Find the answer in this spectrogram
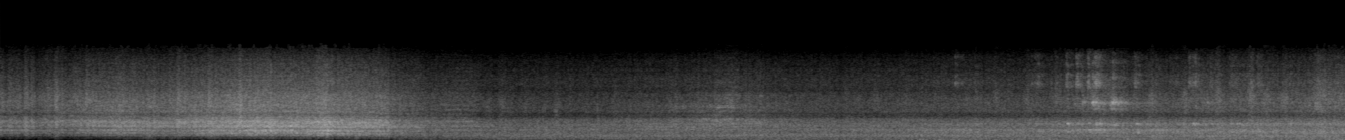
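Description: Passenger coaches rolling past close by, their wheels clattering over the rails. The sound changes abruptly about four seconds in to a steady rail rumble from the steam-hauled train approaching along the platform, which grows slowly louder.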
